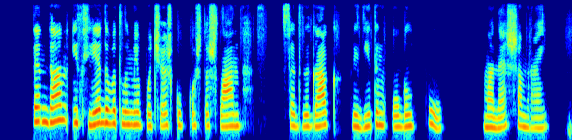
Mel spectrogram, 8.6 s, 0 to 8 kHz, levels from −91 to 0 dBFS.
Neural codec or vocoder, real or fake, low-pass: vocoder, 22.05 kHz, 80 mel bands, Vocos; fake; 7.2 kHz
